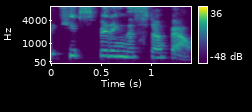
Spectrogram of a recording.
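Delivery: ordinary talk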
